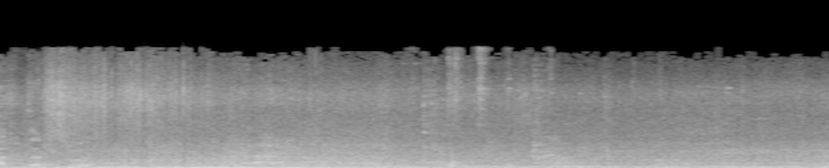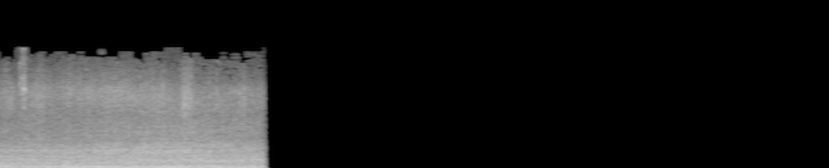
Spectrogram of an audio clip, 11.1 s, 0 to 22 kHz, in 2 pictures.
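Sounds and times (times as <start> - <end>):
road traffic: 0.0 - 7.4.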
